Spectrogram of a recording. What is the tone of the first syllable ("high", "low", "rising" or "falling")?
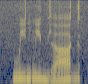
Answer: high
